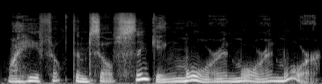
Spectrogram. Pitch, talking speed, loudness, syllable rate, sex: 145 Hz, 185 wpm, -15 LUFS, 3.9 syllables/s, male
